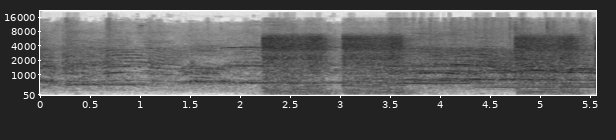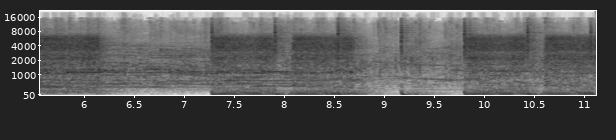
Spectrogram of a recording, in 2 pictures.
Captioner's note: fans chanting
